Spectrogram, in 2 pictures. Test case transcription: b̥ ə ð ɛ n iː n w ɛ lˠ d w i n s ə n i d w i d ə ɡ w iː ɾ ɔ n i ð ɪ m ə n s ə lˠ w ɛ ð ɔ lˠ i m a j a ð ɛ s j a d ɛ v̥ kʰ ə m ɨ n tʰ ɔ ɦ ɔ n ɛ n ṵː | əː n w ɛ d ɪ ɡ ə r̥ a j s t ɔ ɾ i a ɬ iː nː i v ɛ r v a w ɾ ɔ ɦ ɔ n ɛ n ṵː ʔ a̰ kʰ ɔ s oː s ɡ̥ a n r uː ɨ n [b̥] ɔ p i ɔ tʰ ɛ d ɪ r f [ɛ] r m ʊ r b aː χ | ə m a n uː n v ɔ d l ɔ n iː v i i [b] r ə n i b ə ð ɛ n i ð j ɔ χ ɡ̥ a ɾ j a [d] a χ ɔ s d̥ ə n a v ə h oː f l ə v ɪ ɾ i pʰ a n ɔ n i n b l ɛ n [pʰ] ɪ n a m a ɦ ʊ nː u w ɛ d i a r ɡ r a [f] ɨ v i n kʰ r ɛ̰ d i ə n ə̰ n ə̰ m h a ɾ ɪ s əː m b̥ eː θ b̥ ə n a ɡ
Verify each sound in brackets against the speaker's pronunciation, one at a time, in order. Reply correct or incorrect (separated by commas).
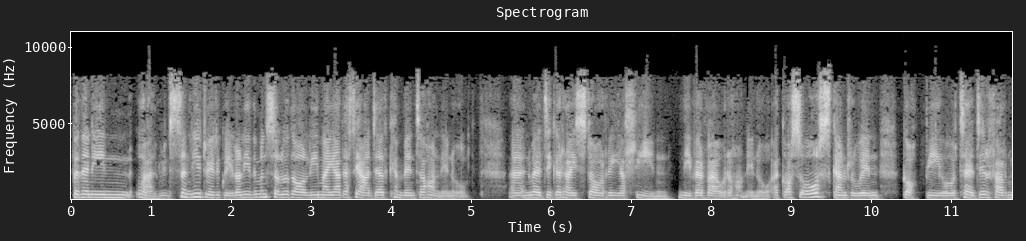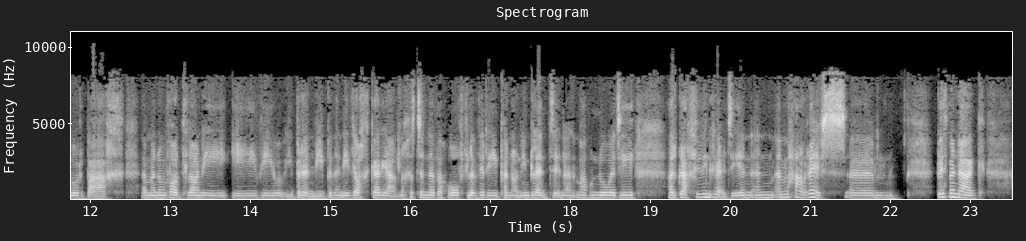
incorrect, incorrect, correct, incorrect, incorrect, correct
